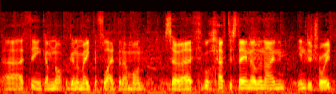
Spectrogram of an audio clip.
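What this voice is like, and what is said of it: Mixed Australian, South African, American accent. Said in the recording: “an Australian, South African, American accent”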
